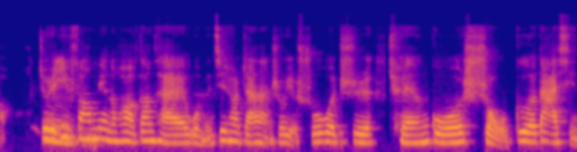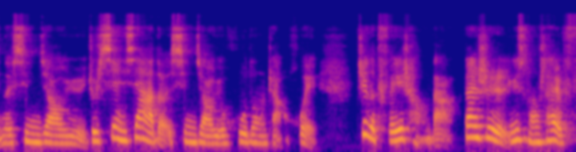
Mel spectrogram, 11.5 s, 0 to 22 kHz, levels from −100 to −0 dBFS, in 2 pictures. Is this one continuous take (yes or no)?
no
